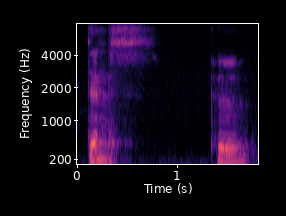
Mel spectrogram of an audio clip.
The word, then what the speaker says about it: desperate: word some speakers use three syllables or two syllables to pronounce it desperate desperate desperate desperate right the next one it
